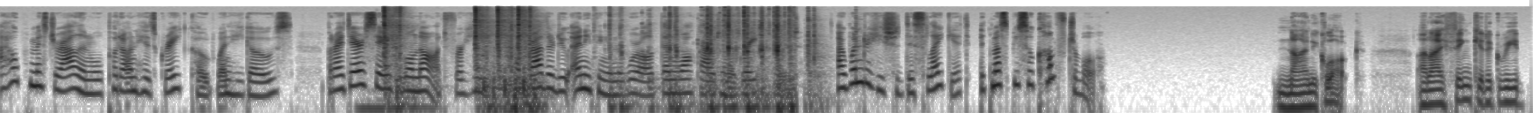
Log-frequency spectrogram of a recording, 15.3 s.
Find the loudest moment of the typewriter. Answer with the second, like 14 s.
5 s.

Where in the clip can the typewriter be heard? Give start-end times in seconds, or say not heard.
3.6-8.6.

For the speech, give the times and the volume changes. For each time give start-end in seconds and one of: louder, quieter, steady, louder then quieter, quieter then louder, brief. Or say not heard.
0.0-11.1 steady
12.8-15.2 brief.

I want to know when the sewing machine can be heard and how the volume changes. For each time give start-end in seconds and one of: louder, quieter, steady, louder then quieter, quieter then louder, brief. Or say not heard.
not heard.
